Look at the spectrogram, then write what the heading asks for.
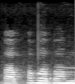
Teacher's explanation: दोनों ओष्ठों के स्पर्श से बोले जाने वर्ण ओष्ठ कहलाते हैं।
